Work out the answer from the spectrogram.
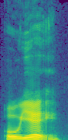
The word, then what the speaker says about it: oyez: open the court session oh yay means hear ye it's pronounced oh yay everyone in the courtroom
